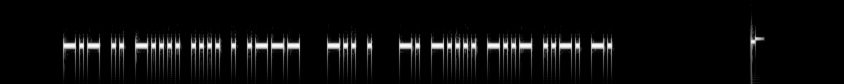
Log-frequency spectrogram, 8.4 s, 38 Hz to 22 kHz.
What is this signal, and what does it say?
Morse code, heard as a keyed tone, about 30 wpm, 700 Hz. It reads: KI6HEJ DE N6XFN
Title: USA Callsign DE Callsign 30wpm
